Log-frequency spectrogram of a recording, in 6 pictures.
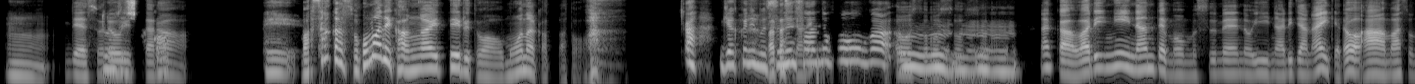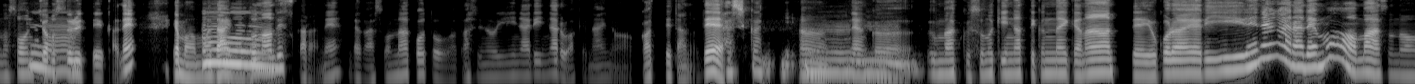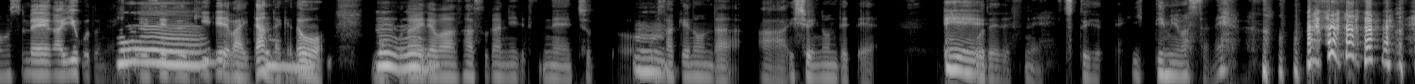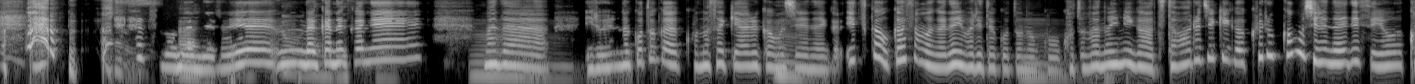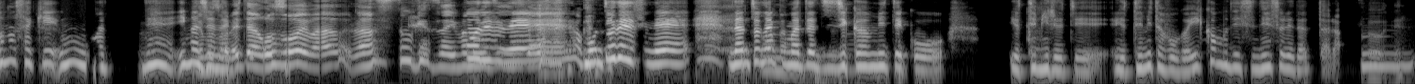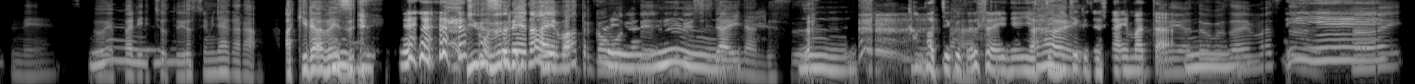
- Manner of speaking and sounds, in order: other noise; "横やり" said as "横らやり"; laugh; laugh; unintelligible speech; laugh; anticipating: "譲れないわ"; unintelligible speech
- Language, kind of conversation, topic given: Japanese, advice, 将来の結婚や子どもに関する価値観の違いで、進路が合わないときはどうすればよいですか？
